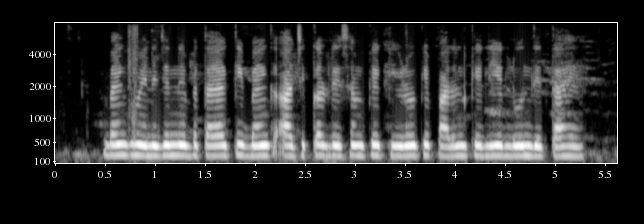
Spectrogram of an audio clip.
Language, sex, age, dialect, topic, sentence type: Hindi, female, 25-30, Kanauji Braj Bhasha, agriculture, statement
